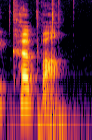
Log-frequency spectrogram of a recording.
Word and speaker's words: cup of tea: When we say cup of tea a little faster, we're gonna once again turn that of, the word of, into a. So we're gonna say cuppa, cup of tea, cup of tea, cup of tea, cup of tea.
